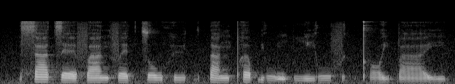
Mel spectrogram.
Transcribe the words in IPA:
s aː˧ t͡s ɛː˨˩ f aː˧ n f ɛː˨ k̚ t͡s o˥ w h yː˧ t̚ ɵ˥ t̚ aː˨˥ ŋ pʰ ɐ˥ p̚ j uː˨˩ ŋ p iː˨ j uː˧ f ɪ˨ k̚ t̪ʰ ɔː˨˥ j p aː˨˥ j

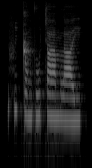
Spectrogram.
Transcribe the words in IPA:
f i˦˥ k̚ ʈ o˧ ŋ t̪ u˧˥ c aː˧ m l a˧ j

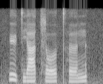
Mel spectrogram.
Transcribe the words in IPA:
y˥˩ t̪ j ä˧˥ t͡s o˧˥ ʊ̯ t̪ʰ ə˧˥ n

